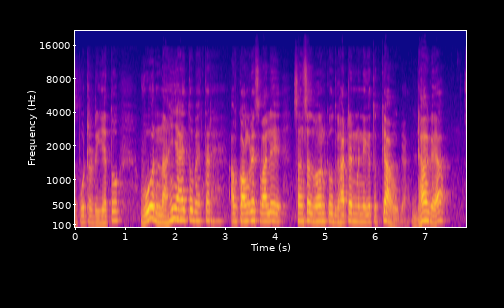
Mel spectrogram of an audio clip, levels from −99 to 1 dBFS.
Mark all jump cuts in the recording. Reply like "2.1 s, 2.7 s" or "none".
none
